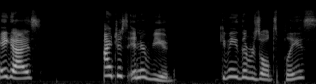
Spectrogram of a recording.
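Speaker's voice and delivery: eager, annoying, high-pitched pestering tone. Retelling pestering the hiring team after an interview: retelling own pestering request. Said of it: "I was very annoying to the H R".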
